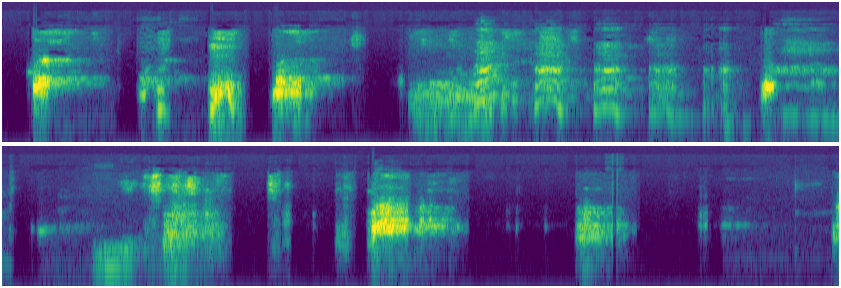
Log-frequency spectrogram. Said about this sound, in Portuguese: Pausa para Tuca latir.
